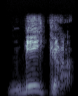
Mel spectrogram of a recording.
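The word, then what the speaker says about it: Mieke: Mike back and forth now here's the thing Mike's name is actually spelled m i e k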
